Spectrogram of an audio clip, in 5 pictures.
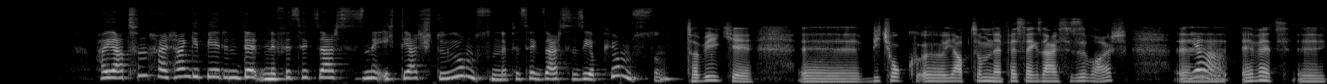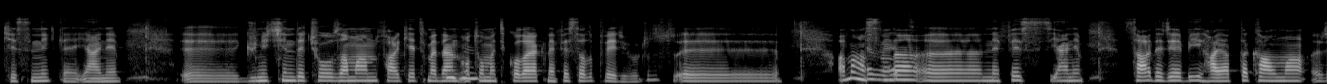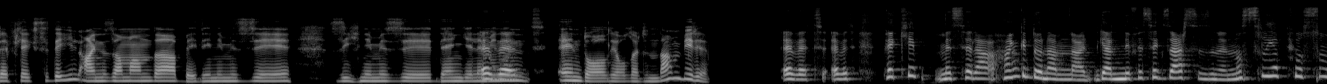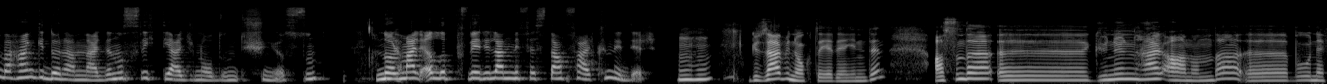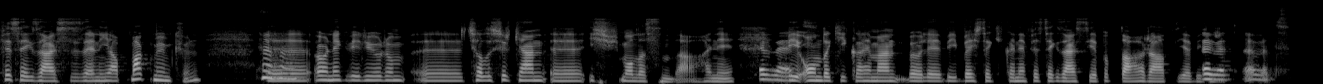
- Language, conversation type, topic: Turkish, podcast, Kullanabileceğimiz nefes egzersizleri nelerdir, bizimle paylaşır mısın?
- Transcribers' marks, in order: tapping; other background noise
